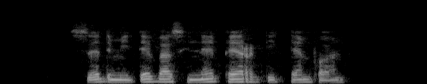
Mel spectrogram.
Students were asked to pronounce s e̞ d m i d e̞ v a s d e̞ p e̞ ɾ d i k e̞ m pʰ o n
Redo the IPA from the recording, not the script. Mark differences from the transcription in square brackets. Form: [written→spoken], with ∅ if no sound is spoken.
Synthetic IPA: s e̞ d m i d e̞ v a s [d→n] e̞ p e̞ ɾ d i [k→t] e̞ m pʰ o n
